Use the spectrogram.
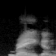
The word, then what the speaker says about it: Reagan: my name right anyways it's rean pronounced like Ronald Regan's name like I've Reagan then Reagan so oh we've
